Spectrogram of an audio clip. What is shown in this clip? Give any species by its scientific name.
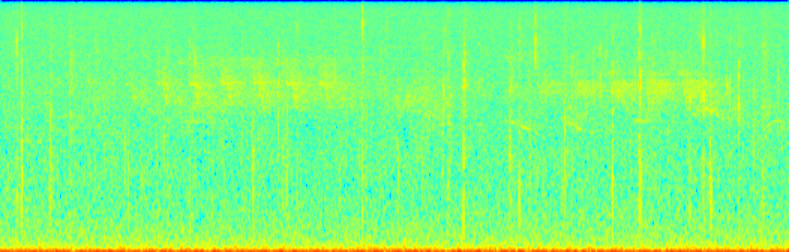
Seiurus aurocapilla, Baeolophus bicolor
